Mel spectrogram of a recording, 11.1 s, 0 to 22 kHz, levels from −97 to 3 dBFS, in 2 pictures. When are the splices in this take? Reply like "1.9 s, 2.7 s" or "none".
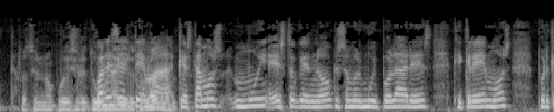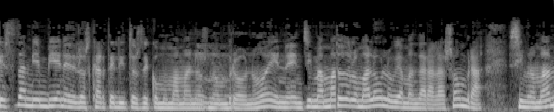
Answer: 2.7 s, 8.6 s, 8.9 s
